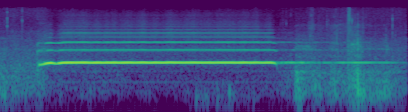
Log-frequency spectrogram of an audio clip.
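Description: An organ flue pipe is blown, sounding one steady, fairly high tone that holds loud for about three seconds, then cuts off, leaving a faint lingering ring and some rustling handling noise.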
